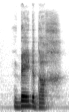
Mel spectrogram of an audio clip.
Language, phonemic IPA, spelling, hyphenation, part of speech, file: Dutch, /ˈbeː.dəˌdɑx/, bededag, be‧de‧dag, noun, Nl-bededag.ogg
- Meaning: day of prayer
